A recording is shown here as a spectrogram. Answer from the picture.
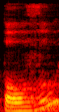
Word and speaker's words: povo: sílaba tônica ou vô o é mais forte que eu falo povo e não povo ó então eu vou contar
